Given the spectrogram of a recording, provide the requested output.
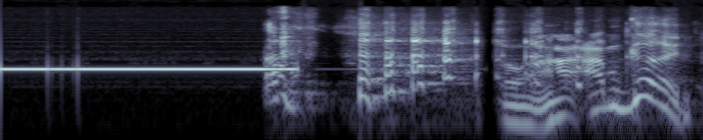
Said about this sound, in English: But it just sounds like you're bleeping as if you was cussing. That's what it sounds like to us.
